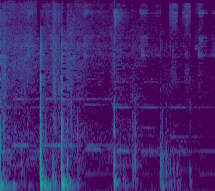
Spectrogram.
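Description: Footsteps of two people walking on a snowy path, a run of soft thumps that fade away, over quiet background music.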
